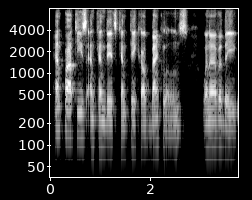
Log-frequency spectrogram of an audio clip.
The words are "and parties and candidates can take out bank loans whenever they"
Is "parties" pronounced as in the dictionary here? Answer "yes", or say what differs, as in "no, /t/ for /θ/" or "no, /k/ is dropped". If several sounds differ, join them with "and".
yes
